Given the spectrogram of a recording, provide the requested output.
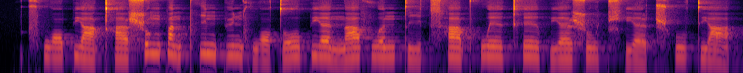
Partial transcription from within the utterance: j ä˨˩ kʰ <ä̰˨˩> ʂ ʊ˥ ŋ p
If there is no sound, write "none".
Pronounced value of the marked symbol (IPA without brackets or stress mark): ä˧˥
